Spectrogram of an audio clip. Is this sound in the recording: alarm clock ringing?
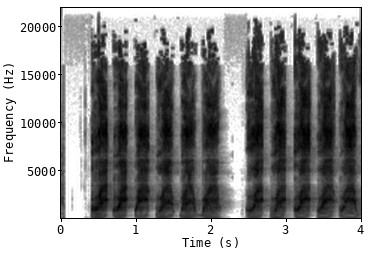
no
